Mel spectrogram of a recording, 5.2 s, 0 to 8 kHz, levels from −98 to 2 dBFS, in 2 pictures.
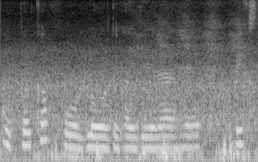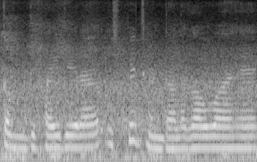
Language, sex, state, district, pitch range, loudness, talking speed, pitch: Hindi, female, Uttarakhand, Uttarkashi, 170-195 Hz, -16 LUFS, 210 wpm, 175 Hz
